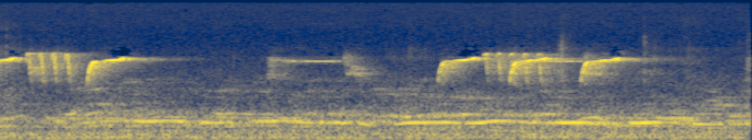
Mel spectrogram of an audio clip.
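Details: Ashy tailorbird recorded in the wild and used as a trapping lure: loud, clear notes near the top of its range, some buzzy-trilled and some clean whistled, given in quick bursts with short gaps. A steady low hum runs underneath.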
